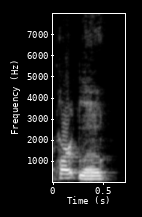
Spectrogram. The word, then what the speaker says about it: Partlow: Now, Rick, am I pronouncing it right? Partlow or Partlow? What do you prefer? Partlow.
